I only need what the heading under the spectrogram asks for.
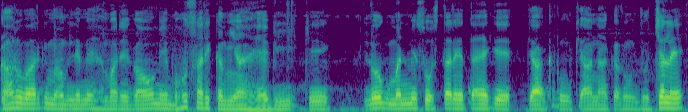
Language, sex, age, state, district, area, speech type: Urdu, male, 30-45, Bihar, Khagaria, rural, spontaneous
